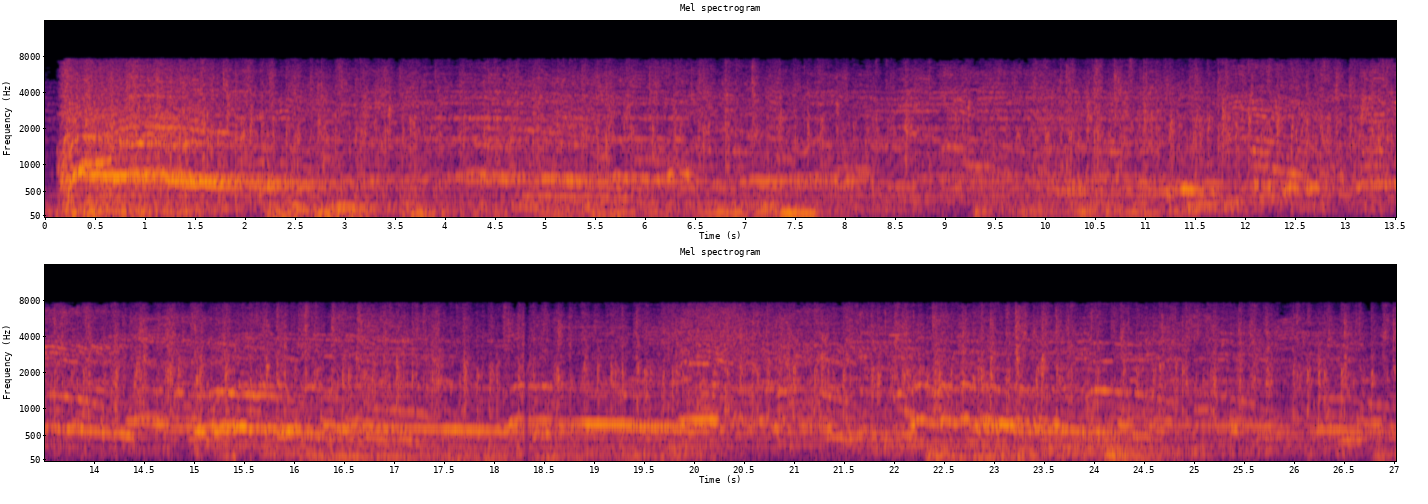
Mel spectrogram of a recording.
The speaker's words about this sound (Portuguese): A competição dos carros é o primeiro número a ser apresentado. A plateia vibra quando morrem na arena os primeiros cocheiros e cavalos, vítimas de acidentes fatais.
